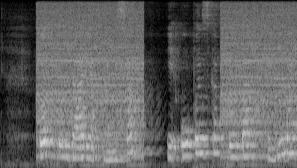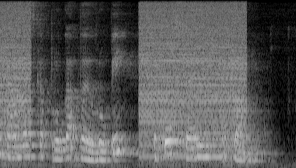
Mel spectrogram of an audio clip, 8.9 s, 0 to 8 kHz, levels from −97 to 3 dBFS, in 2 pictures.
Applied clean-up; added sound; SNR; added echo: none; Vehicle; 3 dB; reverberation time 0.7 s.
